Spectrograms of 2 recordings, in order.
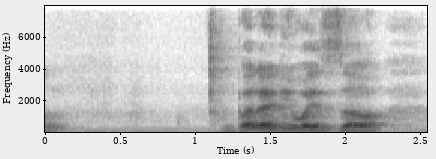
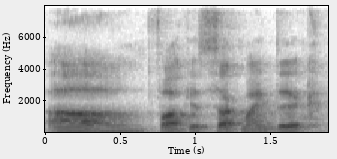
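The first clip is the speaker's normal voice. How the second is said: usual speaking voice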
